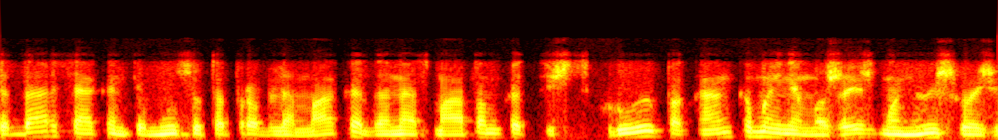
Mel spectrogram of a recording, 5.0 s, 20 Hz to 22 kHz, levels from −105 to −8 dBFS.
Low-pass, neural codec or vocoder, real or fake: 7.2 kHz; none; real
